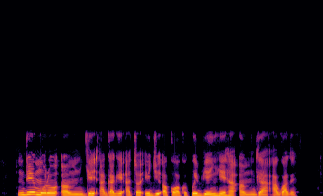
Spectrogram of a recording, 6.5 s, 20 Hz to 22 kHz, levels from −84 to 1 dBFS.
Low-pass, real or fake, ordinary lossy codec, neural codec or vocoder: 7.2 kHz; real; none; none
